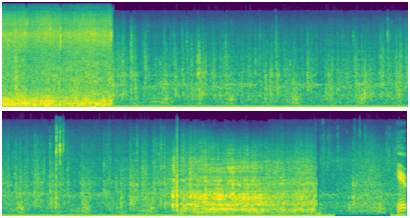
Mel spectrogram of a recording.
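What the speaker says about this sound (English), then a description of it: "Here was just some of the heavy rain and very strong winds I was in, and even some small hail" Heavy rain pours steadily during a storm, with strong gusts of wind roaring, some small hail, and a low constant rumble; the downpour swells louder toward the end.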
